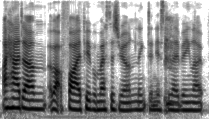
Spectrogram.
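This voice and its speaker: Lowish-voiced British woman hosting a chat. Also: quick pace, clean tone, dry recording. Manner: informal, sweary, animated and giggly. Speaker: podcast host. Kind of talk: casual, chatty interview.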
